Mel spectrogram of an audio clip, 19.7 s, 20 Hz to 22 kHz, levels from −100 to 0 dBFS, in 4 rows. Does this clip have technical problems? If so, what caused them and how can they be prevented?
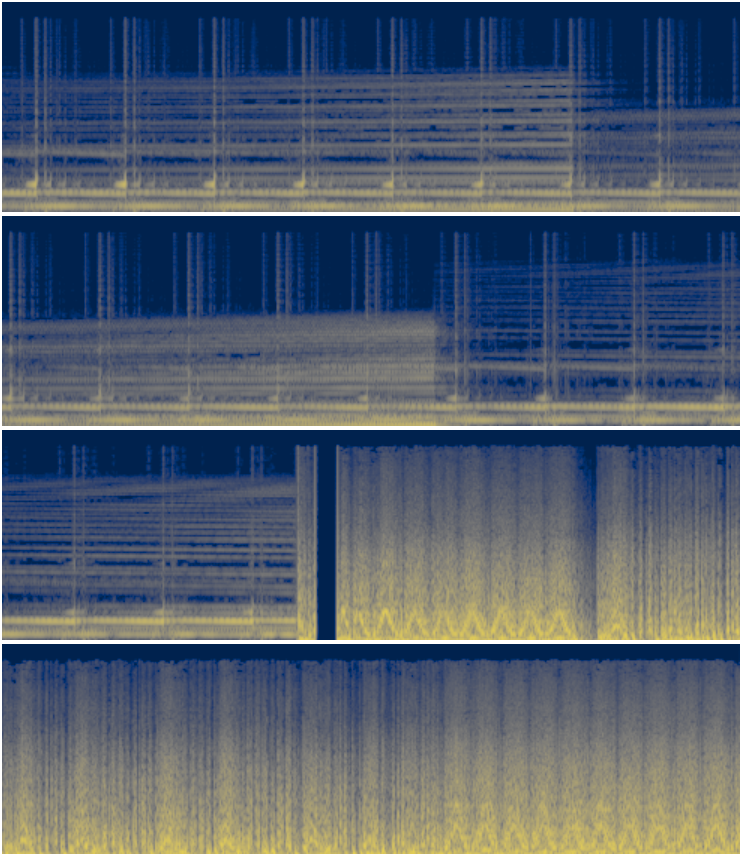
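Yes. A playback stall silences the sound from 11.93 to 12.08 s, about 150 ms. The player likely ran dry or its thread was blocked. A larger playback buffer and a higher-priority audio thread prevent this.

Time-compressed catch-up follows from 12.08 to 12.22 s. The player cuts and cross-fades small slices, so the sound runs at double speed but normal pitch. Avoiding the stall removes the need for this catch-up.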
